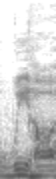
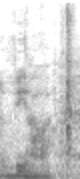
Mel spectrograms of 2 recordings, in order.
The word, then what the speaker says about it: Wiha: It's a tool, and this time it is a Wiha, or Wiha if you're American or whatever, but if you're German, I guess you would pronounce that Wiha.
